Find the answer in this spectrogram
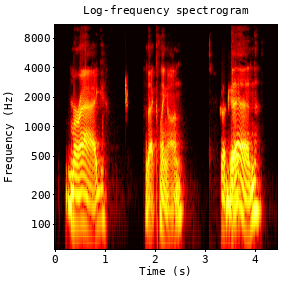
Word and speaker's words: Morag: And then Riker even changed the way he pronounced. At first, Riker called him Murag, and then later on, he called him Morag.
